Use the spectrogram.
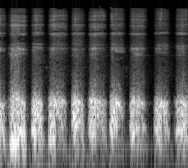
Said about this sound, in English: Now, why am I scraping the ceiling?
